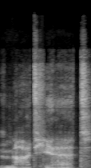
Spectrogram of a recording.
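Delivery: dark, very low, rough, creaky menacing voice. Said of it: "like, really menacing".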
